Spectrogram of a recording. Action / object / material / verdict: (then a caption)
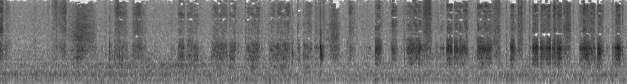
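scrape / graphite pencil on a paper notebook page / paper / none. A yellow graphite pencil writes on the page of an open grid-paper notebook resting on a wooden desk. Soft, bright scratching strokes come in irregular bursts, quiet at first and growing livelier and sharper toward the end over a faint steady hum.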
